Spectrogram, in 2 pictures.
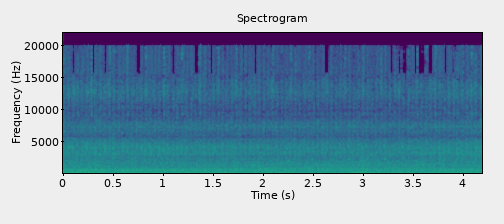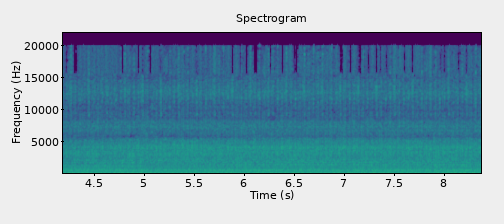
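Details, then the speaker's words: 2013 Toyota Camry running 5W30 oil, no leaks or oil consumption, idling: quiet, smooth, even hum with no ticks, misses or shake; healthy idle. "The motor's running. And this is a 2013 Camry. '13, she's still clean. She's idling smooth."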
